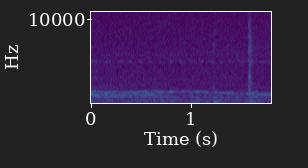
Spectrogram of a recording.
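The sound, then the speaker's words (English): A steady, high siren wail holds a nearly even pitch throughout, sounding muffled, as emergency vehicle sirens pass outside, with faint background noise and no talking. “I tell you, the song that saved me while I'm trying to talk over the damn sirens, as my relatives used to say, sirens.”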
